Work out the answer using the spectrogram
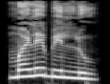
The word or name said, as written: ಮೌಲಬಲ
